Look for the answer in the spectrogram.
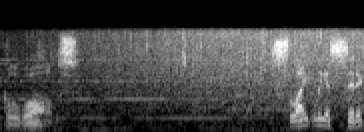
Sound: rain falling

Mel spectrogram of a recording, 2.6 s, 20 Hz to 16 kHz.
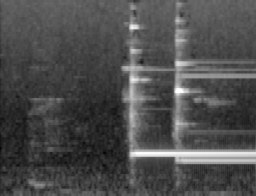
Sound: calling bell 00:12:46

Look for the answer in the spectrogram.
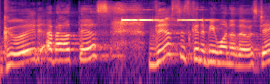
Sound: timer beeps

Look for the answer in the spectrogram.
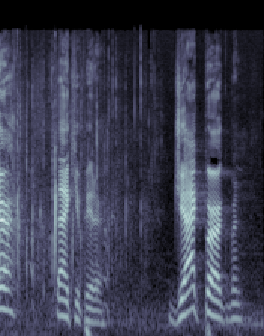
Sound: applause

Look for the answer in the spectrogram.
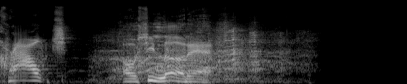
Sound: audience exclaiming, laughing

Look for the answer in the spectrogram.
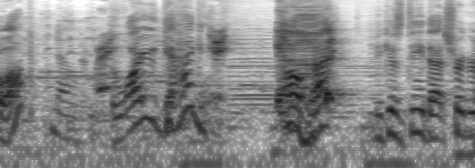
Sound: gags

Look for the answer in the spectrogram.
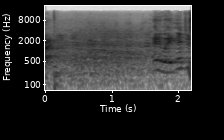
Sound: laughter

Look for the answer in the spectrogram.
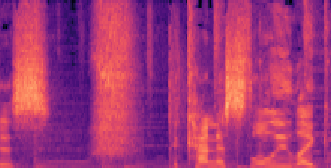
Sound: exhales sharply

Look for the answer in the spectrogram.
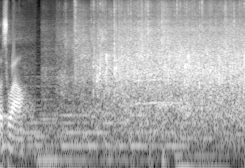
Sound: applause

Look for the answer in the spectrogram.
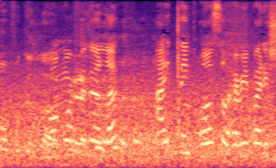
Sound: chuckling

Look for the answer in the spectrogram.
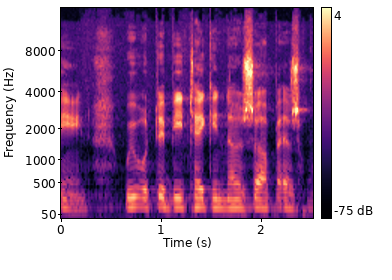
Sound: sighs

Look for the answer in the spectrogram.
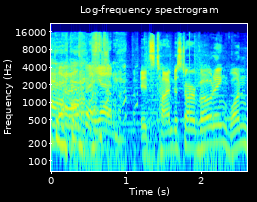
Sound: everyone laughs

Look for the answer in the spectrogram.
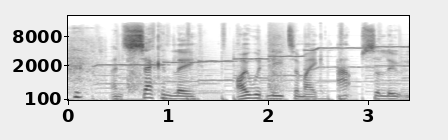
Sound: voiceover

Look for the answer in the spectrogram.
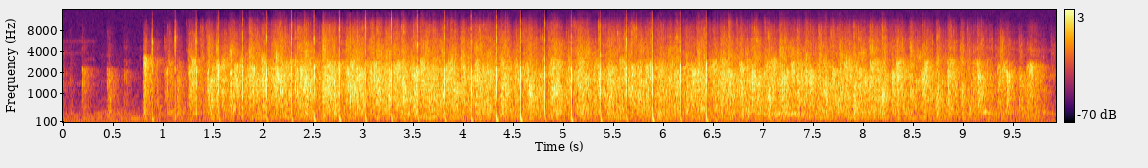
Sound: applause

